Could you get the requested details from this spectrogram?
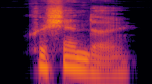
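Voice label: "crescendo", Australian English; pronunciations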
